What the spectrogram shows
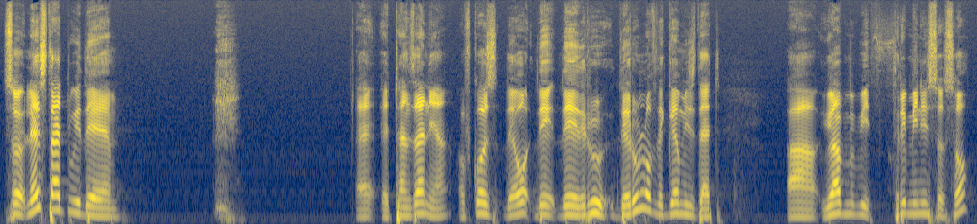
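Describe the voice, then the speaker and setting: A man's voice: a little high, animated, unhurried, long pauses, no room sound. A man moderating an event session in an informal, conversational and encouraging way.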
